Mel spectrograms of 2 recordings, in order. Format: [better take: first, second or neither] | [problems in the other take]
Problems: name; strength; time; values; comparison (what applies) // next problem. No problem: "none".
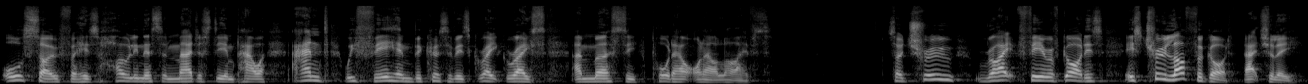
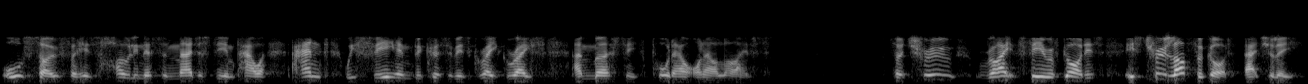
first | phone-call audio; poor line; nothing above 3.5 kHz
